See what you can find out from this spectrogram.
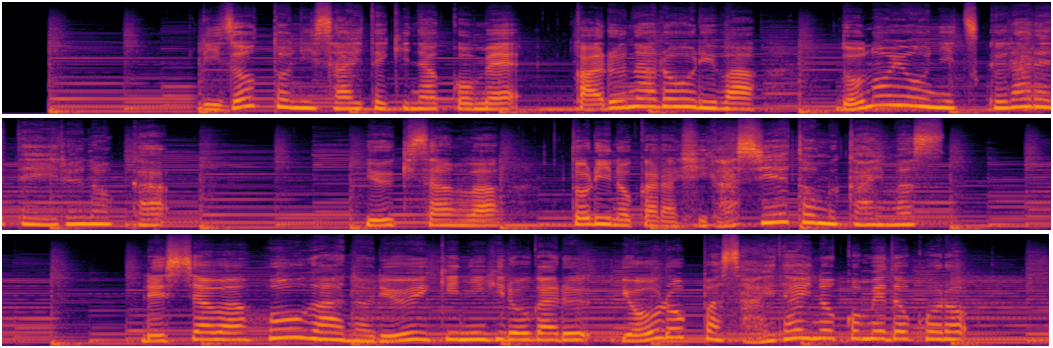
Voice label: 紀行 優しい; 「トリノ紀行」

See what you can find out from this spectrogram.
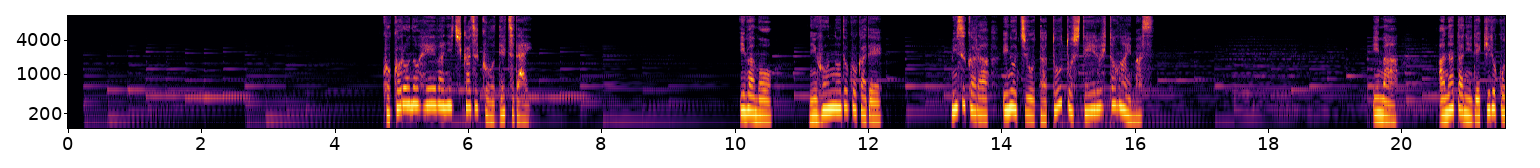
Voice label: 柔らか

